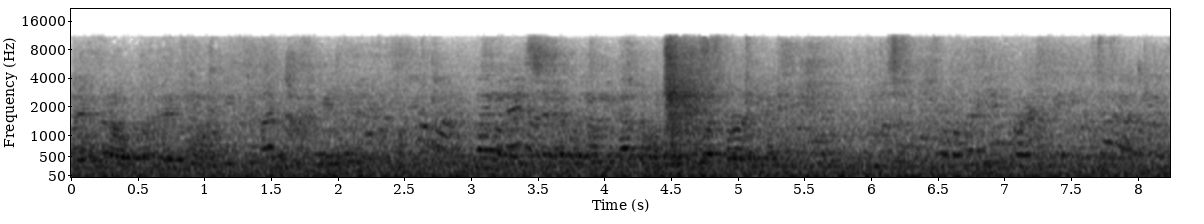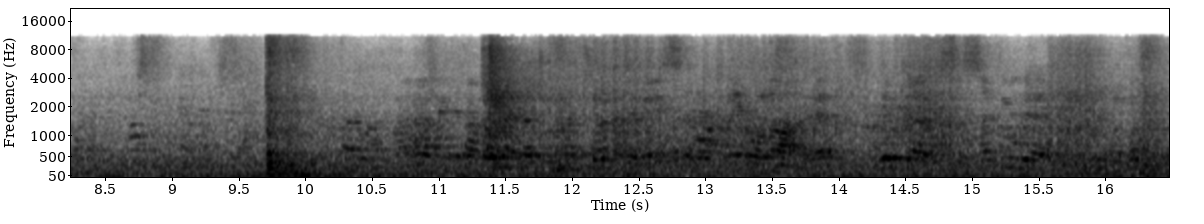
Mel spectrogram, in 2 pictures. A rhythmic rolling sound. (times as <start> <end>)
12.1 14.3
